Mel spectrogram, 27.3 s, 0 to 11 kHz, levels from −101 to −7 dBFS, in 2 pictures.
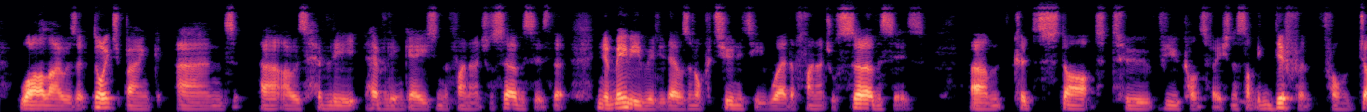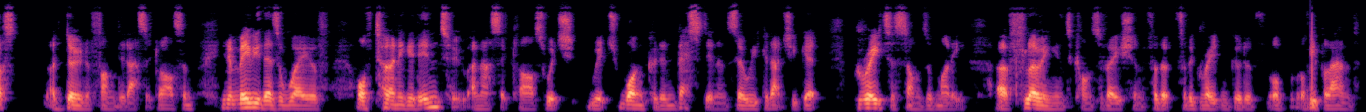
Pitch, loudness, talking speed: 395 Hz, -31 LUFS, 200 wpm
